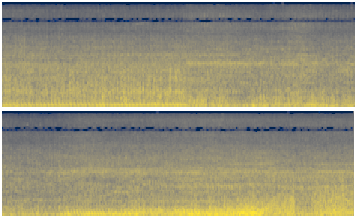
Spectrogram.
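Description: A motor vehicle's engine running on the move, growing louder and deeper from about five and a half seconds in and easing off again near the end.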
